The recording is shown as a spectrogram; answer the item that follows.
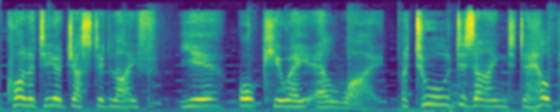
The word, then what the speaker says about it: QALY: This paper discussed the quality adjusted life year, aka the QALY, pronounced QALY.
